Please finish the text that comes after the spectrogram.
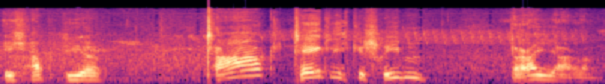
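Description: A man's voice: fairly high pitch, big pitch swings, takes it slowly, vocal fry, bright, forceful tone, a little hiss or hum, full character voice. An older man acting a lonely, lovelorn English lord in a German radio drama, insistent and theatrical in his phrasing. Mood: wistful. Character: wistful old English lord, lonely lovelorn bachelor writer.

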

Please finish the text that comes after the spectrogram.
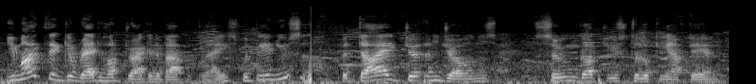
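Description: Middle-aged male storyteller, expressive and very varied in pitch, slightly high voice, children's storybook reading. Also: moderate pace, a crowd in the background, poor audio. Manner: animated, expressive. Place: outdoors on a garden bench.

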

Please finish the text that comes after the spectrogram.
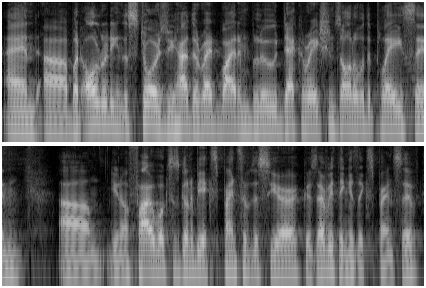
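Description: Indian-accented man preaching with bright force. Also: mid-range voice, steady tone, fast talker. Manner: conversational, rising to forceful emphatic preaching. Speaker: pastor. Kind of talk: sermon. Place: dim church stage.

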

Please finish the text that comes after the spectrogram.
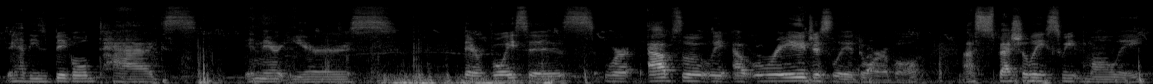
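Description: A woman with a low voice talks casually on a live stream from an outdoor barnyard. She rambles with fillers and laughs easily. The phone recording carries clear outdoor noise and birdsong. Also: steady tone, takes it slowly. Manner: chatty, laughing, many fillers. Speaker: sanctuary livestream host.

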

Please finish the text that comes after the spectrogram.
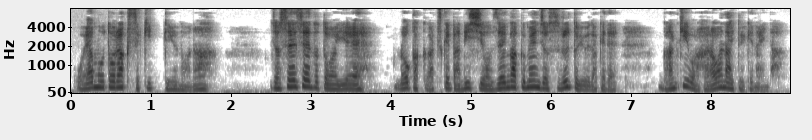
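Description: Protective elder brother, played by a woman: young man, husky low register, measured and earnest, period audio drama. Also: animated, dark tone, no room sound. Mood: gentle, serious.

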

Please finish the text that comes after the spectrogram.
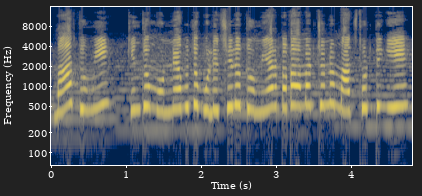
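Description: A woman's voice: extremely high pitch, fairly even intonation, a little fast, fairly bright tone, soft background music. A woman voicing a frail, pleading little girl in a cartoon, plaintive and childlike. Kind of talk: Bengali cartoon voice acting.

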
